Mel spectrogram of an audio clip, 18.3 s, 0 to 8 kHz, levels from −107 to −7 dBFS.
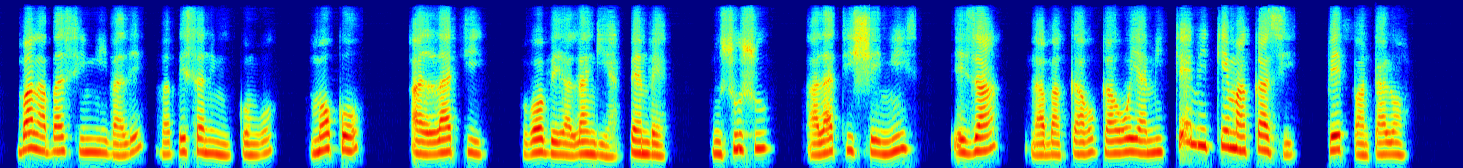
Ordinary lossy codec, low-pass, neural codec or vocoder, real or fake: AAC, 32 kbps; 7.2 kHz; codec, 16 kHz, 0.7 kbps, FocalCodec; fake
